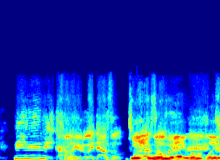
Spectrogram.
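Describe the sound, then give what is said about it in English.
Someone hums a TV theme tune loudly, holding a steady note before sliding through a wavering melody, pausing briefly, then carrying on with a second phrase. “What song were you about to hum right now?”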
